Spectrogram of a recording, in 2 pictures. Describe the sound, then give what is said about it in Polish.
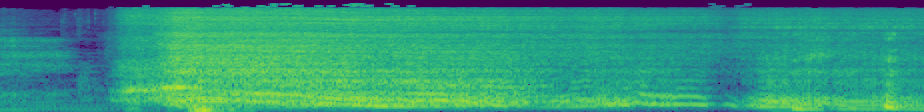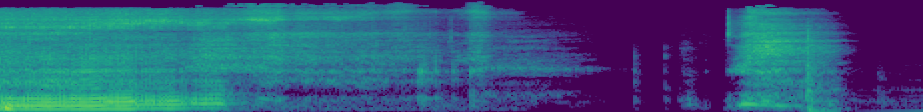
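Four voices imitate blowing on dandelions, blowing hard in a long, breathy whoosh, partly voiced, then a second gust trails off, and a short puff follows after a pause, fairly loud. “Dmuchawce lecą i wraz z nimi te cztery oddechy wzmagają się i zmieniają się w cztery wichry.”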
